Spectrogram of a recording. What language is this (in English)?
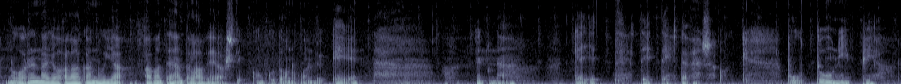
Finnish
